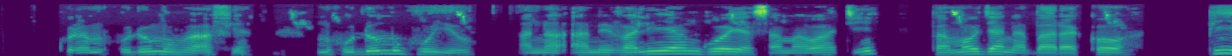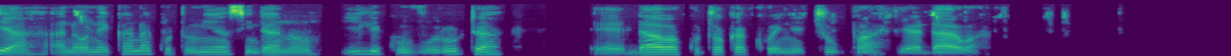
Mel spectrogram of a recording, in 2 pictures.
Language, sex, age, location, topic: Swahili, male, 36-49, Wajir, health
